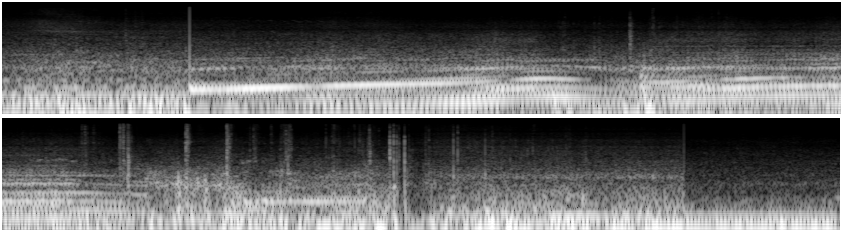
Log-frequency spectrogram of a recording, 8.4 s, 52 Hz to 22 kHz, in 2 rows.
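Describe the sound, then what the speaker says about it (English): A C7 Corvette Premier Edition accelerates hard in track mode, its V8 revving up through rising pitch sweeps with sharp shift breaks and crackles, loud and close from the cabin with no talk. "I just kind of did a pull in this car"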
